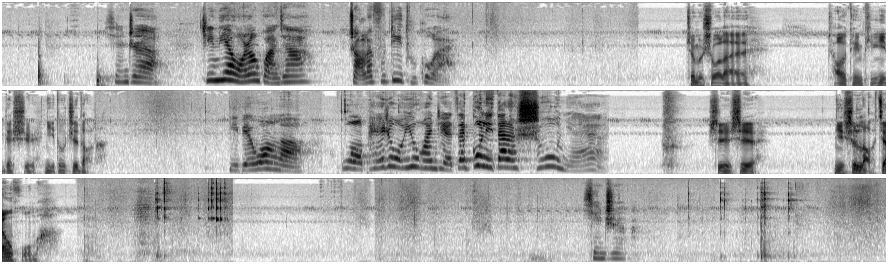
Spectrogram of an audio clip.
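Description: A young woman speaks calmly and with animation, close by.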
